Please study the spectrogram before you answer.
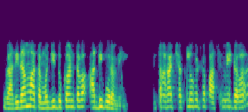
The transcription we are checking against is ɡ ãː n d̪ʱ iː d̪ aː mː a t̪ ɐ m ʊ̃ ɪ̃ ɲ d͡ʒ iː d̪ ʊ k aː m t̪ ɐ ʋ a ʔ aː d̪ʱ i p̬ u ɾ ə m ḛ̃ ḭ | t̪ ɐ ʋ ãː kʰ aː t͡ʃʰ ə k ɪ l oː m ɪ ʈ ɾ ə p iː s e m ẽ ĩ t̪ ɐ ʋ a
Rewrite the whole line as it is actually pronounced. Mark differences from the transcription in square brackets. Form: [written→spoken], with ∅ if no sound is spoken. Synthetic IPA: ɡ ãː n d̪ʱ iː d̪ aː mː a t̪ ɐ m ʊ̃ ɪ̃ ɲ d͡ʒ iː d̪ ʊ k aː [m→n] t̪ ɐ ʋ a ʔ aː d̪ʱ i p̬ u ɾ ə m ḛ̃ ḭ | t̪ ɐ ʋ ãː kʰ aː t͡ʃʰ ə k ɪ l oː m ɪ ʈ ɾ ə p [iː→aː] s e m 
